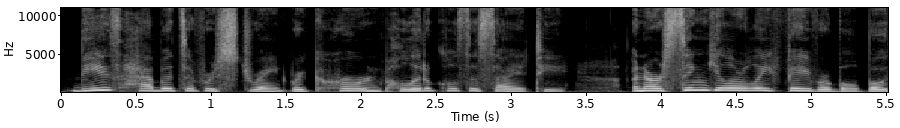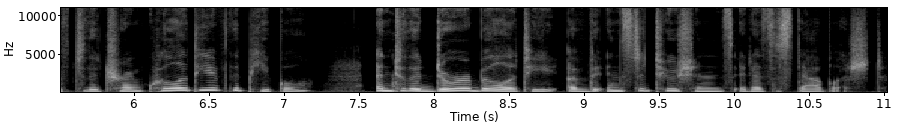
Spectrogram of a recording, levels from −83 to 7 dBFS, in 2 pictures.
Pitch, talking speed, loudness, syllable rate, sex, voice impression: 230 Hz, 160 wpm, -18 LUFS, 6.0 syllables/s, female, feminine, young, relaxed, weak, raspy, slightly cute, intellectual, calm, elegant, slightly sweet, kind, modest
